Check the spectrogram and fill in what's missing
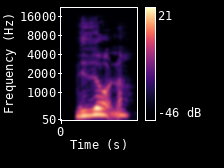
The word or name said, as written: vidunder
